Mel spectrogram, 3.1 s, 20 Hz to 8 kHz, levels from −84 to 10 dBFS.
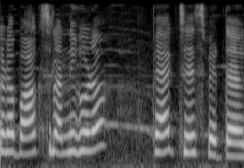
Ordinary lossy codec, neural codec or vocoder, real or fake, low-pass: none; none; real; 7.2 kHz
